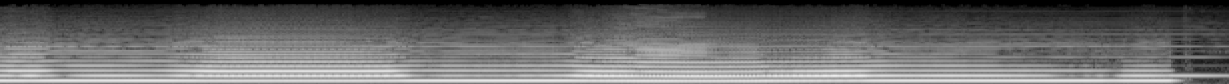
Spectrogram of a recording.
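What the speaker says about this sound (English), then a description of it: "I have this option on my tuner to produce a sound. So I'm going to produce a concert B flat." An electronic tuner drone sounding concert B flat, with a saxophone joining on the same pitch, one steady sustained tone for about twelve seconds, loud and close, the blended timbre shifting slightly as the sax tunes against it.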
